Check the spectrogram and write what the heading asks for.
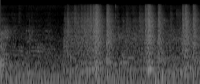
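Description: Lull on a live stage between songs: faint voices and a scattering of sharp clacks from about a second in, over a steady low amplifier hum.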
